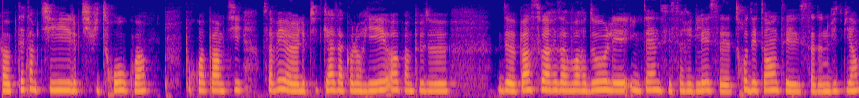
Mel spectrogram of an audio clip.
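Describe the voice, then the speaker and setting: At a fairly slow pace, a woman with a fairly high pitch and a dark, mellow tone speaks in a flat monotone, her loudness swinging widely, in a very clean recording with a silent background. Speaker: coloring hobby vlogger. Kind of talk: casual vlog. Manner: hesitant, many fillers.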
